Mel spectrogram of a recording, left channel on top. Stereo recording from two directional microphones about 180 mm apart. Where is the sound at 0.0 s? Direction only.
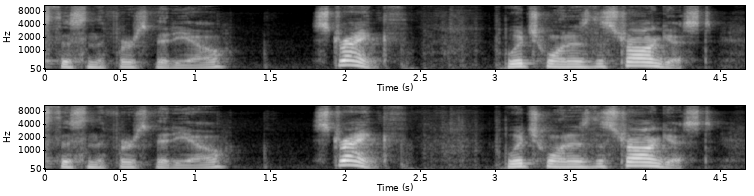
15° left (ahead or behind).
